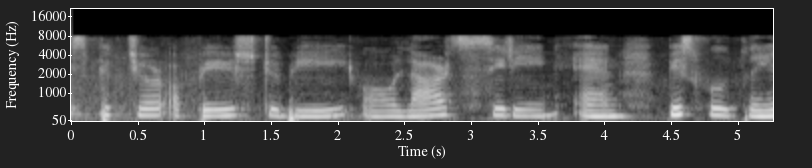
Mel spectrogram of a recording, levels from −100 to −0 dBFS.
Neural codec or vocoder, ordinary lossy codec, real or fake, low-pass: codec, 16 kHz, 4 kbps, X-Codec, WavLM features, trained on Multilingual LibriSpeech; none; fake; none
